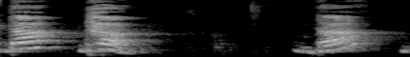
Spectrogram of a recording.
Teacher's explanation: जीभ ऊपर उठकर झटके के साथ नीचे आता है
